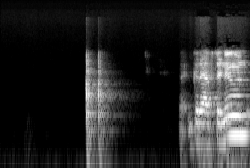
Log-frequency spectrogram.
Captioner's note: gavel knocks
